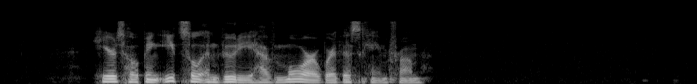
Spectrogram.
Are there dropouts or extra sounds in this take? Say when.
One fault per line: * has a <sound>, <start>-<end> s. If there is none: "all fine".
all fine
